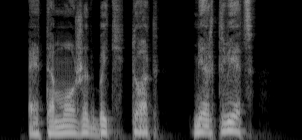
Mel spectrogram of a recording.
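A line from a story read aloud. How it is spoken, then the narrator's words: Whisper. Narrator (Russian): прошептала Ниела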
